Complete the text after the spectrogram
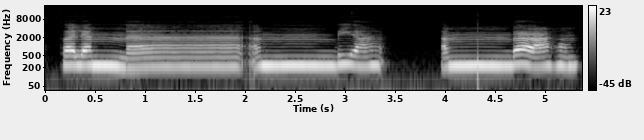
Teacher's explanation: حرف مدہ کے بعد حمزہ دوسرے کلمے میں ہے تو اس کو 2 سے 4 حرکت کے برابر کھینچ کر پڑھنا ہے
